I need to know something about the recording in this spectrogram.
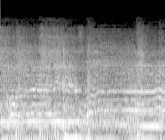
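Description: Live rock band playing through a PA: guitars, bass and drums, with a woman singing.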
